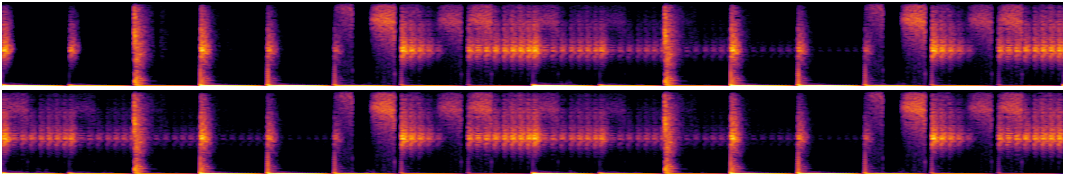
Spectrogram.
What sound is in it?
He made the main percussion rhythm for the track. At some point I was messing with his loop to create some variations, and put a delay on that channel.
I decided then not to use the part and mutted that channel. When I was finishing the track I had completely forgotten about this rhythm and only found it again because I un-mutted the channel by mistake.
Uploaded here in case someone finds a use for it.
